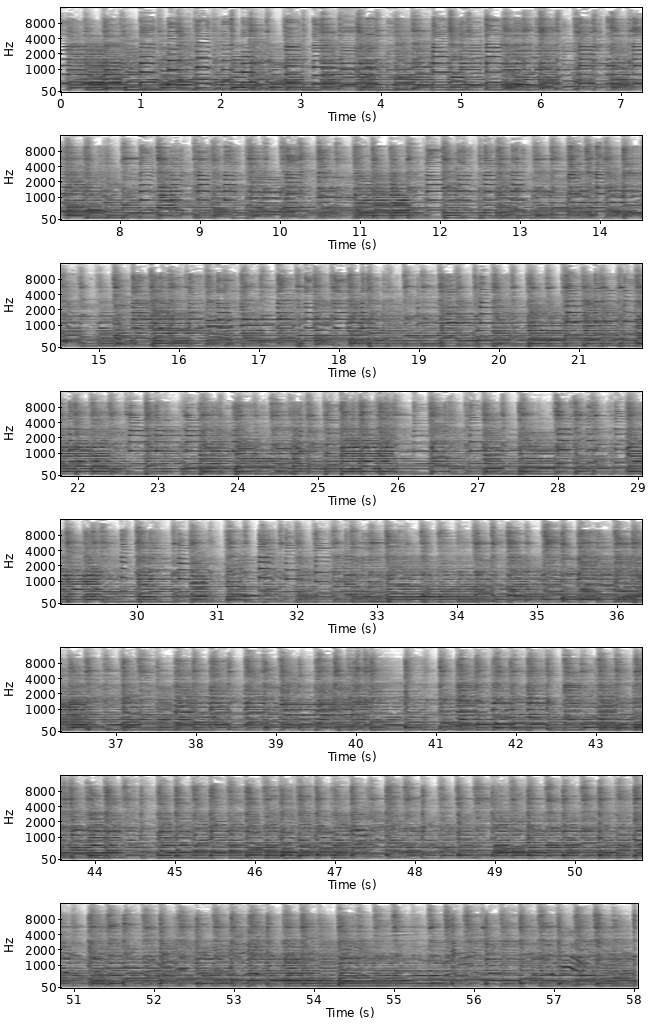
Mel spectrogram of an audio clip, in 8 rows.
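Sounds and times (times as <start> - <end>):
acoustic guitars strummed: 0.0 - 58.0.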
